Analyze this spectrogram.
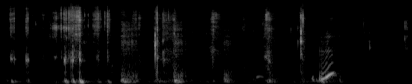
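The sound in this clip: Crunching and chewing on crispy green bean snacks: many irregular, crisp bites and wet chews following one another in quick bursts, faint and close with no talk over them.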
